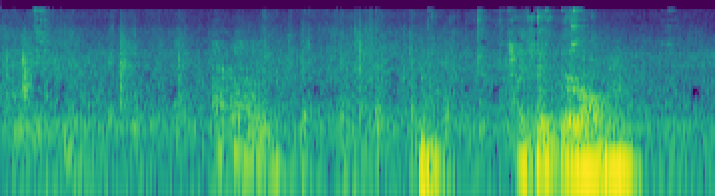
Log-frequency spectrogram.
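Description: Brief pitched vocal sounds: a short falling one about a second and a half in, and a louder low one held for most of a second near the end. Between them there is a single low thump.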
